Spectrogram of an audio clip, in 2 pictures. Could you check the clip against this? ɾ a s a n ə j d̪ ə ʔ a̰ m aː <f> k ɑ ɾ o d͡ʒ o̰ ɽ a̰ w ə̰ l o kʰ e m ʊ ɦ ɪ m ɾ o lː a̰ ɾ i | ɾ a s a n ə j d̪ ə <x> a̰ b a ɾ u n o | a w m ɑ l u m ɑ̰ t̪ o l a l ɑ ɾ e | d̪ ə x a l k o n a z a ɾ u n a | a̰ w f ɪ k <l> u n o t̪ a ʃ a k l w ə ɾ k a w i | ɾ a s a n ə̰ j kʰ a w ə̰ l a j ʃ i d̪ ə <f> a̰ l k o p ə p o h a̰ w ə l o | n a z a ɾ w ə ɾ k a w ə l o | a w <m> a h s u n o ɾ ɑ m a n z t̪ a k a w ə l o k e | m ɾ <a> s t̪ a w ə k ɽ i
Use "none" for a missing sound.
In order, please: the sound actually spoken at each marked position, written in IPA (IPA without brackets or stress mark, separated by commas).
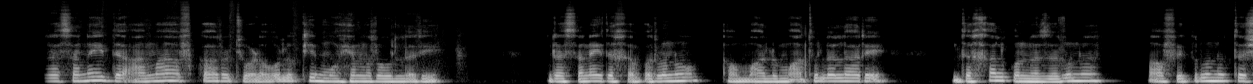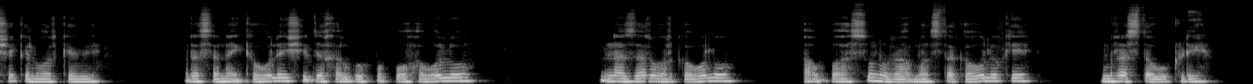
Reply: f, x, ɾ, x, b, ə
